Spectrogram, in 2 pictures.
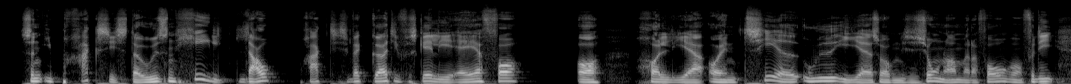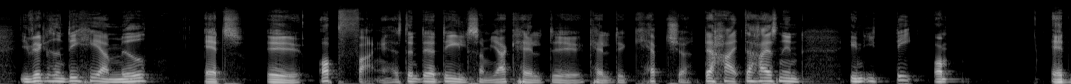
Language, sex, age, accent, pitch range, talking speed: Danish, male, 60-79, native, 100-135 Hz, 150 wpm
